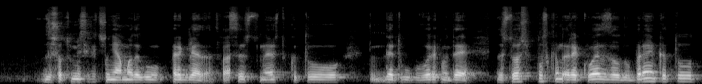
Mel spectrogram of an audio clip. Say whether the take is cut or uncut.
cut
